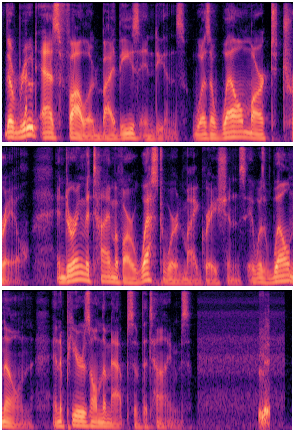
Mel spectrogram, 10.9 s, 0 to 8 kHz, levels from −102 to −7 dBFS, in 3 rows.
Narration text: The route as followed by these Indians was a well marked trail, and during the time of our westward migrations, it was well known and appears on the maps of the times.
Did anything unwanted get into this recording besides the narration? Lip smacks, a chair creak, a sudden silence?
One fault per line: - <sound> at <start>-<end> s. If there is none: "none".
- laugh at 10.5-10.6 s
